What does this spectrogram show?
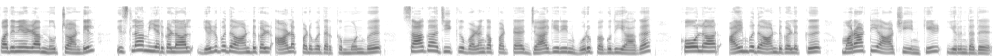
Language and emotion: Tamil, neutral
